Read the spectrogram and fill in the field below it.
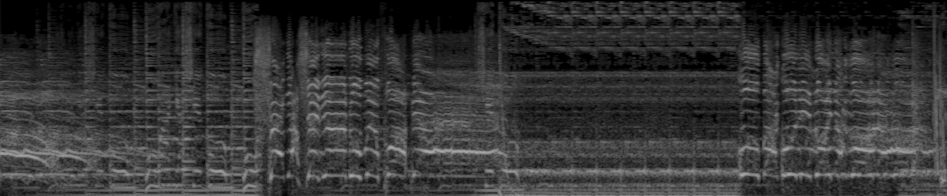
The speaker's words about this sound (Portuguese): Quem é do Clube do Remo, dá um grito!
